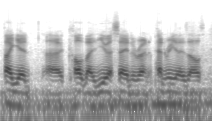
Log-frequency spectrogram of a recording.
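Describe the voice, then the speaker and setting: Low-voiced young man, muffled recording. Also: level tone, very fast, slight background noise. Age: 20s. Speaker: elite track athlete being interviewed. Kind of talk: casual interview answers.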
